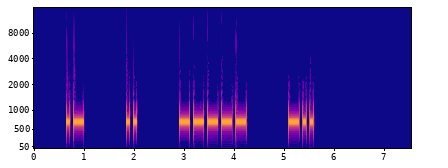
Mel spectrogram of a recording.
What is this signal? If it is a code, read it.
Morse code, heard as a keyed tone, about 17 wpm, spaced as for 8 wpm, 700 Hz. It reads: AI0D
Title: USA Call Signs - 4 Characters - 4x Character Spacing - 17wpm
